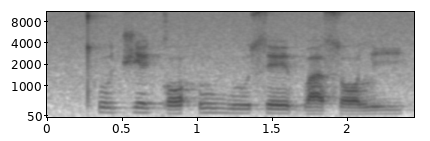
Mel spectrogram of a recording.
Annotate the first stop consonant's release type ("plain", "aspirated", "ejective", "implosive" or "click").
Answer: aspirated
